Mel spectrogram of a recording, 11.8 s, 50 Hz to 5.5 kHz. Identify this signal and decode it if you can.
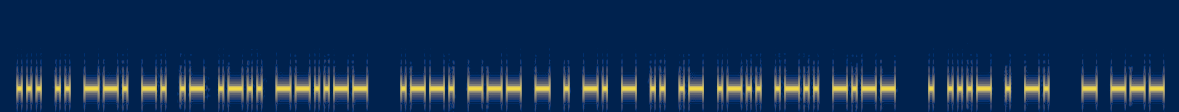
Morse code, heard as a keyed tone, about 25 wpm, 600 Hz. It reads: SIGNAL, POTENTIALLY EVEN TO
